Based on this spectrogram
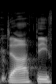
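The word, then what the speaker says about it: Daði: recommend you look up dothi freyr and you would actually spell it d-a-d-i because it's actually an icelandic letter that we don't have um i think his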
